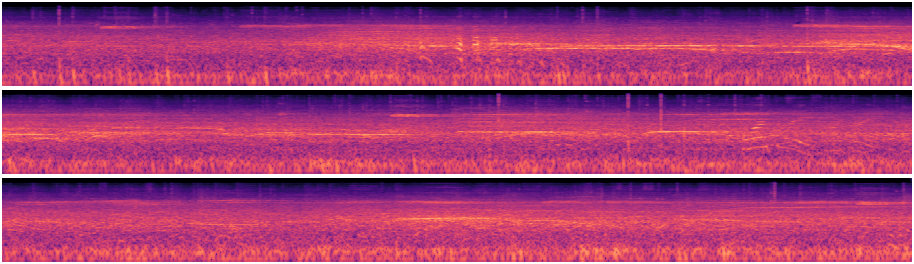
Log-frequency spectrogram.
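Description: Shoes squeak sharply on a wooden court.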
